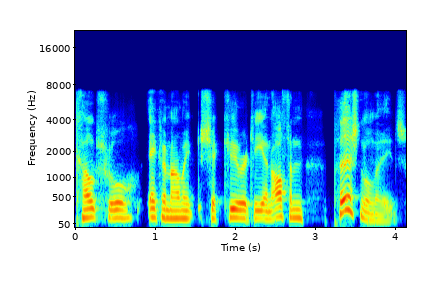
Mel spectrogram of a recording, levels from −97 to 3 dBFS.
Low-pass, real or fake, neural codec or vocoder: 7.2 kHz; fake; codec, 16 kHz, 2 kbps, X-Codec, HuBERT features, trained on general audio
